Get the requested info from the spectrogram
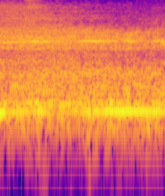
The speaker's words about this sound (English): Gus, you need to vacuum? Go ahead. Gus needs to vacuum.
